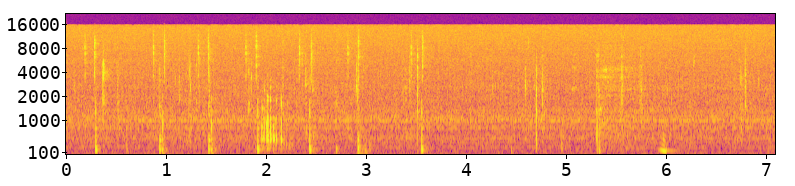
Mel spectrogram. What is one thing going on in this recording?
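Wooden blocks thud softly as they are placed, one after another.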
